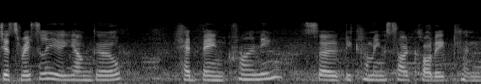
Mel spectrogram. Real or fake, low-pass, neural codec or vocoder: fake; 7.2 kHz; codec, 44.1 kHz, 7.8 kbps, Pupu-Codec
